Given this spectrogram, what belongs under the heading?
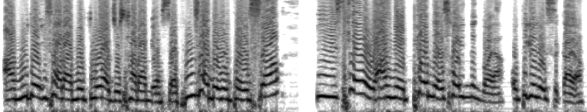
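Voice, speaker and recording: A woman's voice: high voice, animated, quick pace, low-quality recording. A woman teaching Sunday school, animatedly telling a Bible story and quizzing the children.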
